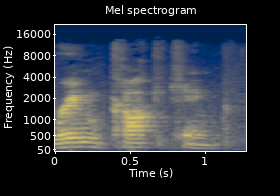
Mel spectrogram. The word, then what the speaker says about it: Ring Ka King: It's pronounced Ring Cock King.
